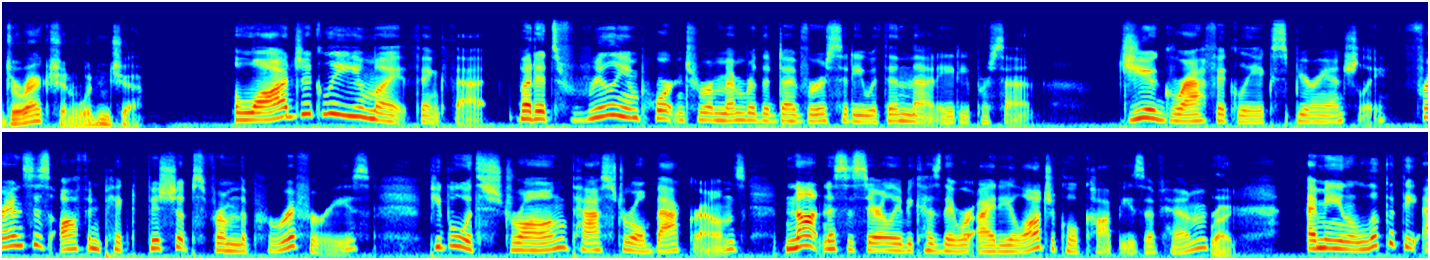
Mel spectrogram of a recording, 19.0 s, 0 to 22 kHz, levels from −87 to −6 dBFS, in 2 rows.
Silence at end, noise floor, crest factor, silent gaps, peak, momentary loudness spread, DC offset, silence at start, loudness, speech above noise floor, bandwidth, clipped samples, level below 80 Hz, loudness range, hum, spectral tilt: 0 s; -56 dBFS; 22 dB; none; -4 dBFS; 14 LU; under 0.1%; 0 s; -26 LUFS; 30 dB; 13 kHz; under 0.1%; -52 dBFS; 4 LU; none; -4.5 dB/octave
